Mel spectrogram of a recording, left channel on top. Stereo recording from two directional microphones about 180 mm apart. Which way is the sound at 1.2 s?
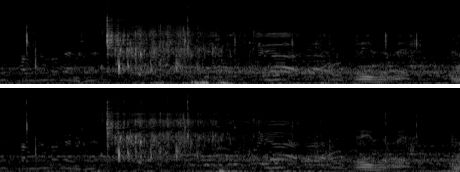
5° right (ahead or behind).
